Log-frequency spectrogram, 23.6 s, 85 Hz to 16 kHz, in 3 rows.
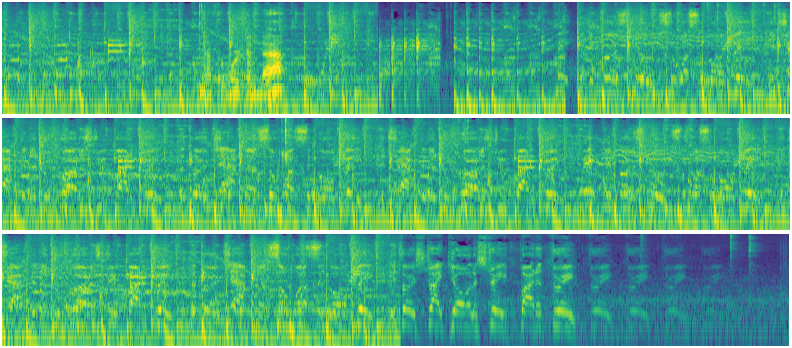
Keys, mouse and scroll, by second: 0.0 middle click, 0.3 middle click, 0.9 scroll up 1, 1.4-2.5 shift+middle drag, 2.7 middle click, 3.4 shift+middle click, 4.4 scroll up 1, 5.0 scroll up 1, 5.4 middle click, 6.3-6.7 scroll up 3, 6.7-7.0 scroll down 1, 7.0 scroll up 1, 7.0 click, 7.6 shift+click, 8.2 shift+middle click, 9.3 middle click, 10.6 KP_7, 11.6 z, 12.9 middle click, 15.2-15.7 scroll down 3, 16.0 scroll up 1, 16.0 scroll down 1, 16.6 middle click, 17.1-17.7 scroll up 3, 17.7 scroll down 1, 18.6 g, 23.5 scroll up 2.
